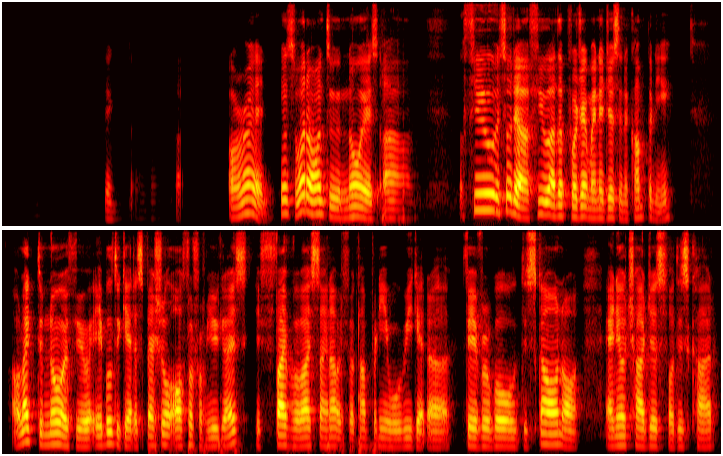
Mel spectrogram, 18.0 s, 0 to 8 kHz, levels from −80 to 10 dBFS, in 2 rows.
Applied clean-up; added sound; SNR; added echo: neural mask model DeepFilterNet 3.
